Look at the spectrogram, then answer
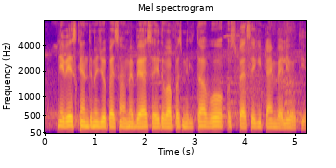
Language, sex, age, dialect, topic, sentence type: Hindi, male, 25-30, Kanauji Braj Bhasha, banking, statement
